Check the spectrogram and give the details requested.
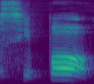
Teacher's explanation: a palavra Cipó e apresenta sílaba forte no pó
